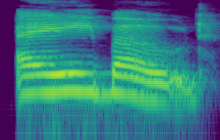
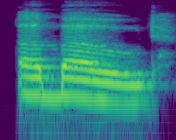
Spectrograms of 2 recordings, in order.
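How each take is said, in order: First: The first vowel is a long A sound. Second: The first vowel is a weak schwa sound. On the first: The speaker calls it wrong. "that open syllable when A says A" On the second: The speaker calls it right. "I'm going to try my schwa"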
